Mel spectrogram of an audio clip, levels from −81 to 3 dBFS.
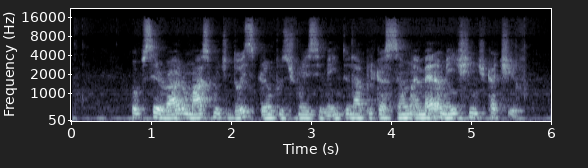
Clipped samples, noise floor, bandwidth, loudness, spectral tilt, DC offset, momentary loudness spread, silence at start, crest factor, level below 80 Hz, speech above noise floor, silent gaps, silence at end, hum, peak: under 0.1%; -43 dBFS; 15.5 kHz; -18 LUFS; -5.5 dB/octave; under 0.1%; 10 LU; 0.05 s; 16 dB; -46 dBFS; 26 dB; none; 0.3 s; none; -2 dBFS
